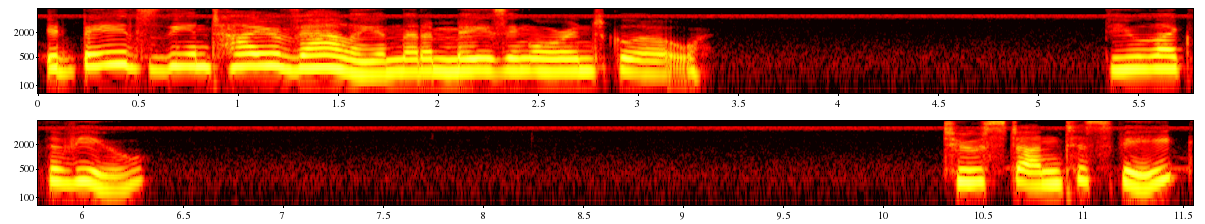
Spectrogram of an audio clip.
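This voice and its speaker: A woman's voice: fairly high pitch, darkish tone, dry recording, natural voice. A woman playing a seductive, assertive countess in an intimate ASMR roleplay, speaking in a genteel, soothing, flirtatious way. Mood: flirtatious, admiring.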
